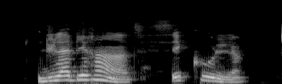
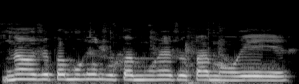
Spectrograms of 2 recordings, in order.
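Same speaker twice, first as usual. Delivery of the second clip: mock panic; 5 semitones higher than usual. Panicked repeated plea.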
